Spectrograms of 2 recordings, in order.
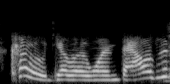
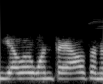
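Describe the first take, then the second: First: Slow, lower announcer read; imitating a store speakerphone page; mock speakerphone announcement. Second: Said in the usual way. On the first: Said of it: "putting it on the speakerphone".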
